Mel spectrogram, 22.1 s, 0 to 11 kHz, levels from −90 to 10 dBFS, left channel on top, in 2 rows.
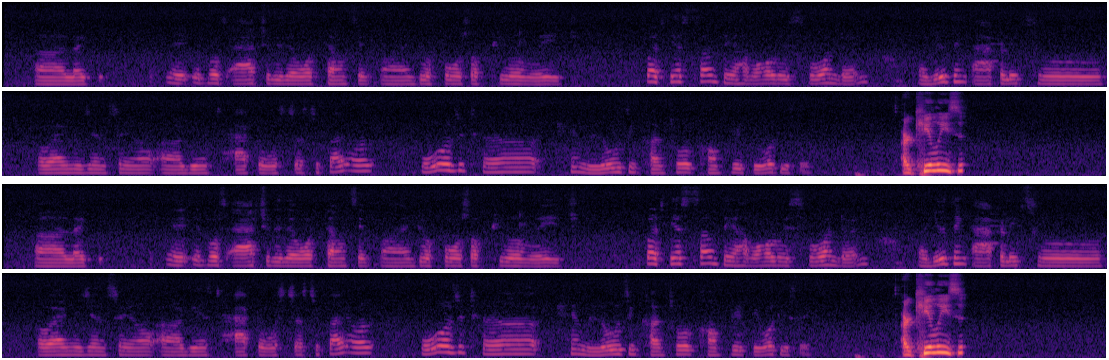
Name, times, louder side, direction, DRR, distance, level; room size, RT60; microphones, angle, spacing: voice 1, 0.3-0.9 1.6-5.6 6.4-8.7 9.2-11.0 11.4-14.8 15.2-16.4 16.7-19.1, right 1 dB, 45° right, 2.4 m, -41 dB
voice 2, 20.0-20.7, right 1 dB, 10° right, 0.4 m, -21 dB
6.0 x 5.7 x 3.2 m
head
